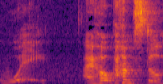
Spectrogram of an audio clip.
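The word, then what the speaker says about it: Ouai: much for correcting me I think I pronounced it we w i i pronounced it very wrong apparently in French you pronounce it way I hope I'm still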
